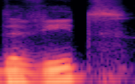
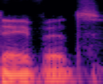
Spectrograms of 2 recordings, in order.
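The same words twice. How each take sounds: First: The name has a Portuguese pronunciation. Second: The name has an American pronunciation. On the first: This is how the name is said at home. "So in my country, you would say David" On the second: This is how the name is said in the US. "American sounds better when they say David instead"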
